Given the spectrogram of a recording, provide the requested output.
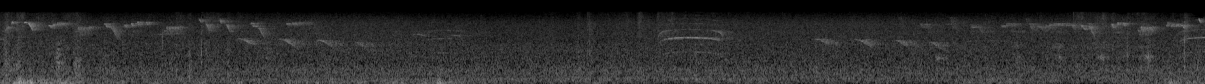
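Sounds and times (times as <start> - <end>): small birds chirping: 0.0 - 4.7, 8.2 - 12.0
outdoor background hiss: 0.0 - 12.0.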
